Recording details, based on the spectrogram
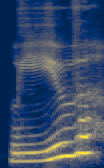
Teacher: leave is a tense vowel. My tongue is tight. My lips are engaged. I'm smiling.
